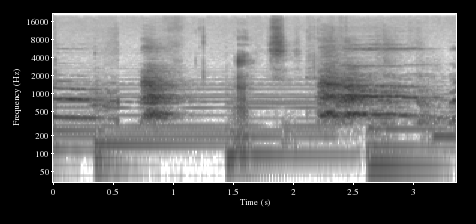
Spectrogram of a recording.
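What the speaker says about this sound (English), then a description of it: "That's just my dog Caesar." A dog barks and yips close by in a few short bursts over a whiny, wavering tone.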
